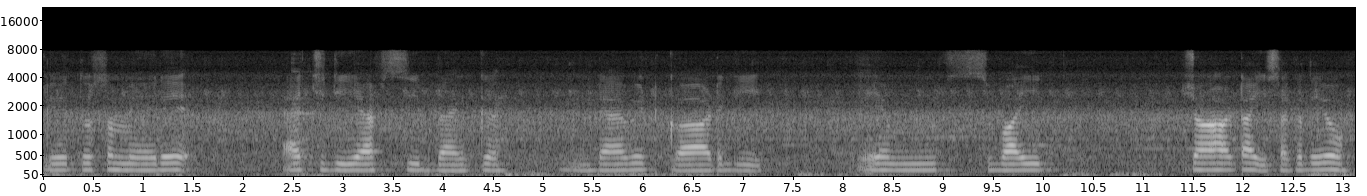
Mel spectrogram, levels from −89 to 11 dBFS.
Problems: constant background noise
